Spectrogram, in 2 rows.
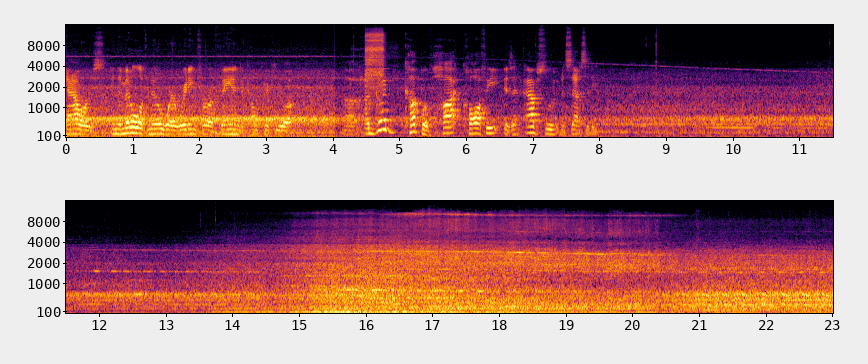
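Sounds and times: diesel trains passing: 0:00.0 - 0:23.0.

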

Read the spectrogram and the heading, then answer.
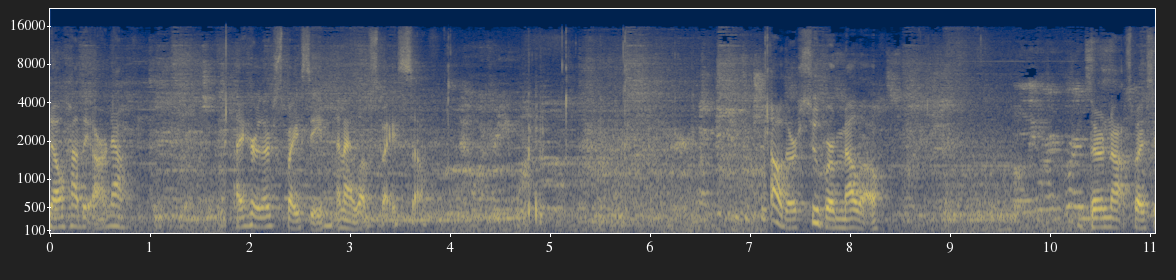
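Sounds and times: television sound: 0:00.0 - 0:11.0.

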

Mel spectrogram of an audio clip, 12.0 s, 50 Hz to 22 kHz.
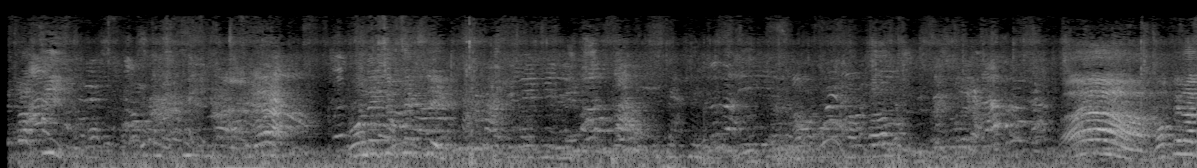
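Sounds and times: children talking and calling out: 0:00.1 - 0:11.9.

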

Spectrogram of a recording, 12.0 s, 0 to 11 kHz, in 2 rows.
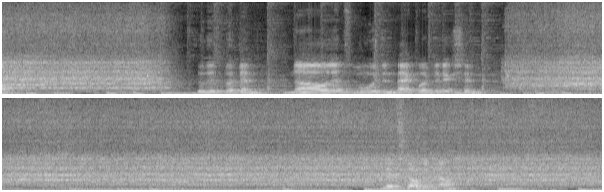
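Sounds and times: small electric motors whirring: 0:00.0 - 0:01.8, 0:05.0 - 0:12.0.

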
